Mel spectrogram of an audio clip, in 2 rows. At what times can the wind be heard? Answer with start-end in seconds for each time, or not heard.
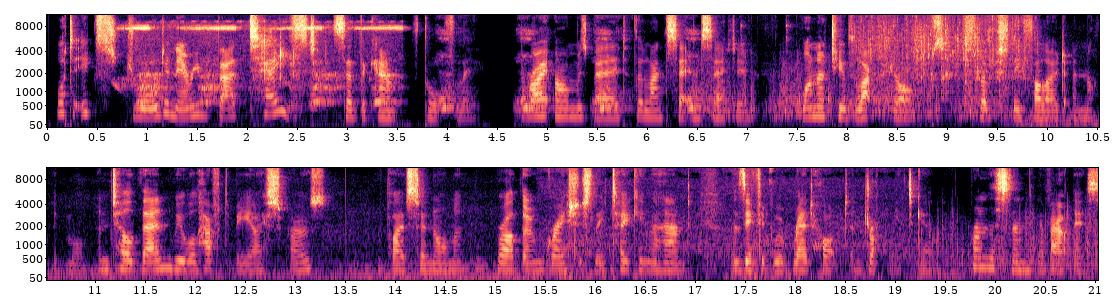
6.2-21.0.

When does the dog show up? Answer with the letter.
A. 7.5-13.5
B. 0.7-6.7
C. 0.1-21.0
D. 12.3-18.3
B.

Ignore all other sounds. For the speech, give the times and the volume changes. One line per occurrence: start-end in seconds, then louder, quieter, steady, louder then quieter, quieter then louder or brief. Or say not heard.
0.1-21.0 steady.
